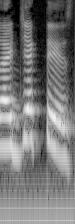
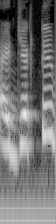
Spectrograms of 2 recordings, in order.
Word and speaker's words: adjective: सो एडजेक्टिव्स the word एडजेक्टिव means added to इट हैज़ इट्स D silent.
